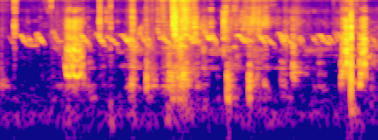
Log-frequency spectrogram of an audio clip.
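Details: Partridge chicks (bhoray teetar) giving rapid, high, downslurred peeps in quick overlapping runs, several birds calling at once, with loud knocks and rustling handling noises throughout.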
